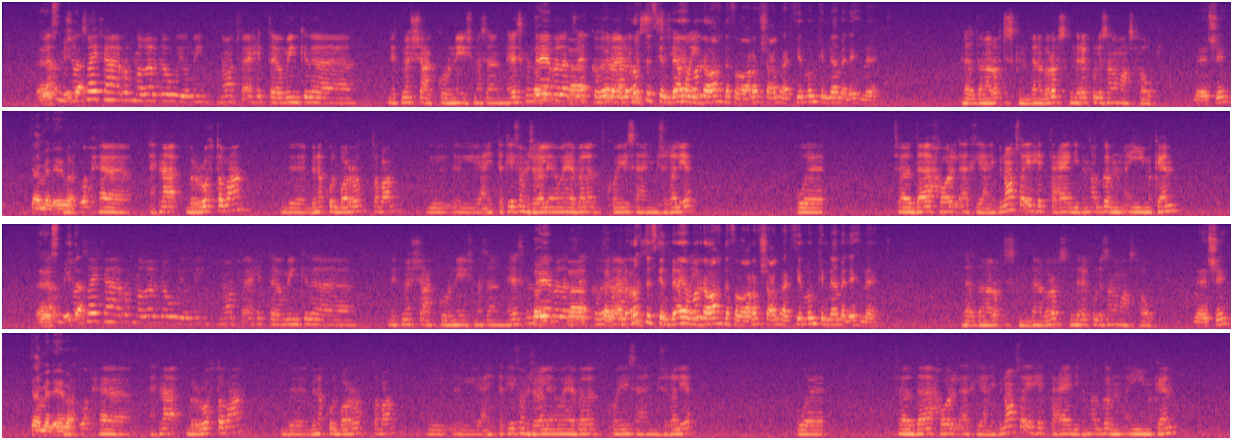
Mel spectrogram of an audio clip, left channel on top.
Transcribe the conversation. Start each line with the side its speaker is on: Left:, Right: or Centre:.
Right: آه،
Left: لا
Right: اسمه
Left: مش
Right: ايه ده
Left: هنصيف يعني نروح نغير جو يومين نقعد في اي حته يومين كده نتمشى على الكورنيش مثلا هي اسكندريه
Right: طيب
Left: بلد
Right: آه،
Left: زي القاهره
Right: طب انا
Left: يعني
Right: رحت
Left: بس
Right: اسكندريه
Left: فيها ميه
Right: مره واحده فما اعرفش عنها كتير ممكن نعمل ايه هناك
Left: لا ده انا رحت اسكندريه انا بروح اسكندريه كل سنه مع اصحابي
Right: ماشي تعمل ايه
Left: بنروح
Right: بقى
Left: آه، احنا بنروح طبعا ب- بناكل بره طبعا ال- ال- يعني التكلفة مش غالية أوي هي بلد كويسة يعني مش غالية و فده حوار الأكل يعني بنقعد في أي حتة عادي بنأجر من أي مكان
